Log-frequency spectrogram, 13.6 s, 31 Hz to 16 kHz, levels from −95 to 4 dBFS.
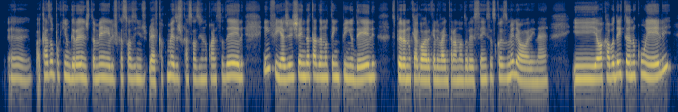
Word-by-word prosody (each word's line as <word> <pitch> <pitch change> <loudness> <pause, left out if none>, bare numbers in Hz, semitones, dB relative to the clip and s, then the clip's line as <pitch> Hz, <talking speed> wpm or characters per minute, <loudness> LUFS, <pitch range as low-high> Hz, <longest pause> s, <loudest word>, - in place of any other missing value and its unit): é. 205 -3 -8
A - - -8
casa 240 +2 -1
é - - -2
pouquinho 240 -2 -5
grande, 215 -1 +1
também. 215 +1 -2
Ele 205 0 -3
fica 205 - -10
sozinho 205 0 -5
de 200 +2 -13
eh, 185 -1 +1
fica 205 +2 -15
com 235 +2 -6
medo 225 -2 +1
de 200 - -6
ficar 200 - -11
sozinho 200 -1 -7
no 200 - -8
quarto 205 +1 -7
dele. 230 0 +5 0.4
Enfim, 330 -11 -1
a 200 - +6
gente 220 +4 +1
ainda 235 0 +3
tá 235 0 +1
dando 225 0 0
o - - -3
tempinho 220 -2 -1
dele. 215 +4 +2 0.3
Esperando 205 -2 +3
que 210 - -1
agora 195 -1 +4
que 195 - -9
ele 190 - -3
vai 185 0 +1
entrar 185 0 -4
na 190 0 -4
adolescência, 190 +2 -5
as 205 - -11
coisas 215 -1 -3
melhorem, 180 -9 0
né. 170 +1 -7 0.5
E 205 0 +1
eu 205 - +7
acabo 220 +2 +2
deitando 250 -1 +3
com 255 +1 -2
ele 245 - +3
210 Hz, 215 wpm, -21 LUFS, 200-230 Hz, 0.5 s, eu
